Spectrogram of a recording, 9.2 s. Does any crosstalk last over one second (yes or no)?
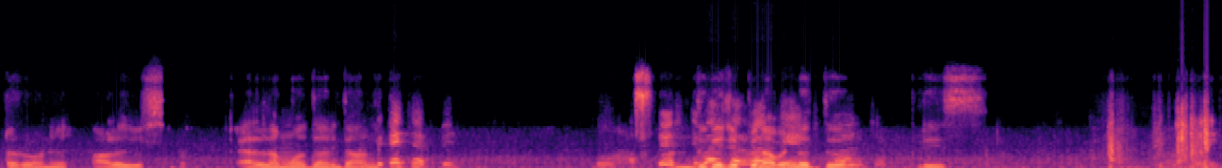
yes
